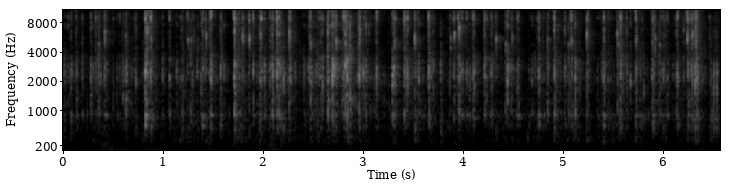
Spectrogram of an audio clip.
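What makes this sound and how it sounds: A black Dell keyboard of hollow plastic is held up and typed on with the fingertips, giving a quick, steady run of soft, bright clicks and taps. Each keystroke is crisp and dies away almost at once, with a faint low hum underneath and almost no bass.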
